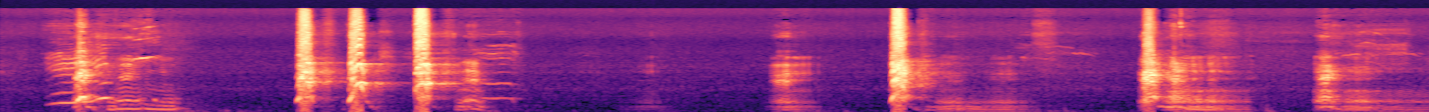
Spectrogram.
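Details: A Dobermann and a Rhodesian Ridgeback, one cranky after losing her favourite ball and taking it out on the other dog: harsh barks and growly yelps in clusters, a woman's voice scolding between bursts, quiet pauses between.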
